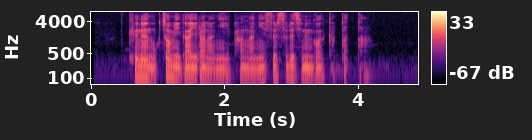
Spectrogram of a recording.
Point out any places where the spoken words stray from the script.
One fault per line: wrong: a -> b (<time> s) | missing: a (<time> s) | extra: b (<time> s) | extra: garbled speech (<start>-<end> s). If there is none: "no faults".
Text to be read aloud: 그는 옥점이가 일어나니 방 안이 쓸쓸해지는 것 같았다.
no faults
